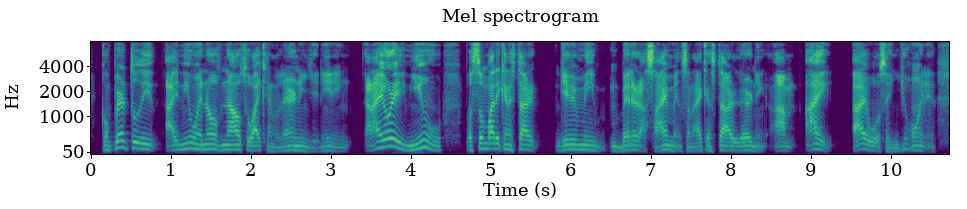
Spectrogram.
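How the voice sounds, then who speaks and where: On a very clean recording with a silent background, a man with a Puerto Rican accent talks at a fairly quick pace in a medium pitch with lively intonation. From Puerto Rico (Naranjito). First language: Spanish. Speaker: engineering director. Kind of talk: interview conversation. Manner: animated.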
